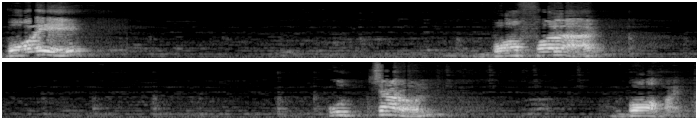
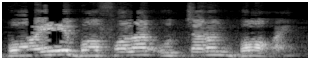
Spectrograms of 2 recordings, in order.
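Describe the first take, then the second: First: Each word set apart by long pauses; dictated word by word. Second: The whole rule read in one slow, even run; slow full rule. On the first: Teacher dictating the rule to students, word by word. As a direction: spell the rule out slowly as if writing it on the board. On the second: Teacher repeating the rule to students in one slow run. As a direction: say it through slowly so it sticks. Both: Shown as a demonstration. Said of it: "এই নিয়মটিকে আমি এভাবে বলতে পারি".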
